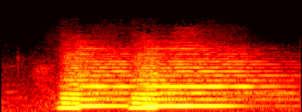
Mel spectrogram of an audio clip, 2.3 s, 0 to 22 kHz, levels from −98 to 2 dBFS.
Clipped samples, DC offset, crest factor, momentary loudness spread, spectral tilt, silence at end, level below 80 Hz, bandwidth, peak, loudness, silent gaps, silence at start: under 0.1%; under 0.1%; 14 dB; 11 LU; -9 dB/octave; 0 s; -56 dBFS; 5.2 kHz; -4 dBFS; -18 LUFS; none; 0.4 s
